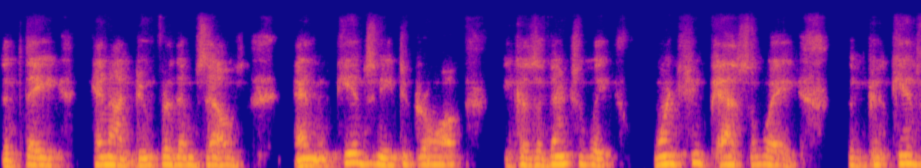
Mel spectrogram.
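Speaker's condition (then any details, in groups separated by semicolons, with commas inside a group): Cerebral palsy; from birth; mild in childhood, worsened quickly from teens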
